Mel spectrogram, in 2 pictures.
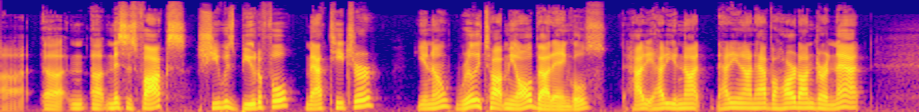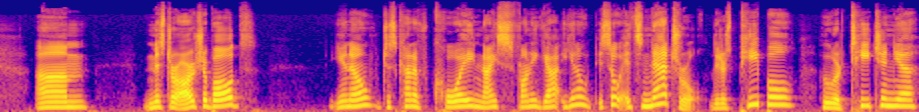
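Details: Adult male with stuttering, speaking spontaneously as a podcast host, repeating a word many times.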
